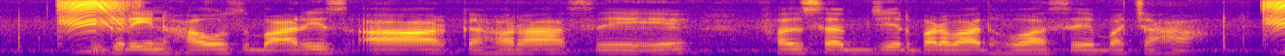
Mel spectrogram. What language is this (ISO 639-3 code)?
mag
